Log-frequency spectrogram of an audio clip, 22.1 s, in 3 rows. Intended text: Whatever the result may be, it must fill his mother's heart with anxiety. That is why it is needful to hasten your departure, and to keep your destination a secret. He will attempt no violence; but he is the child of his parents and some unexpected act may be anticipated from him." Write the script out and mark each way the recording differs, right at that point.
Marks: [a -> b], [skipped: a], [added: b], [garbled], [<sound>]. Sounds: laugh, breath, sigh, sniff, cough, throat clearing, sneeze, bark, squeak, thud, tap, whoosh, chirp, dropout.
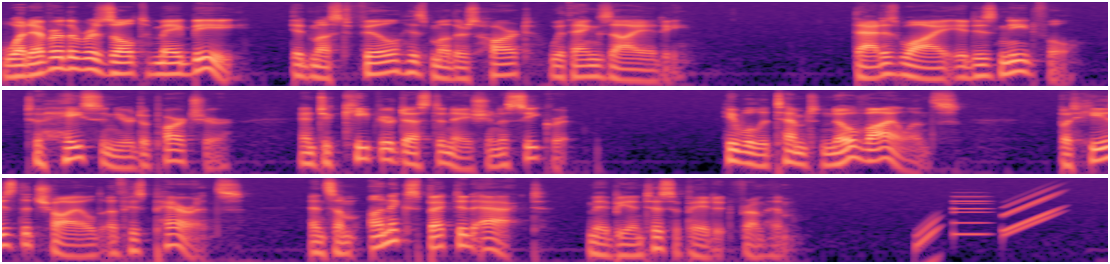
Whatever the result may be, it must fill his mother's heart with anxiety. That is why it is needful to hasten your departure, and to keep your destination a secret. He will attempt no violence; but he is the child of his parents and some unexpected act may be anticipated from him." [chirp]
